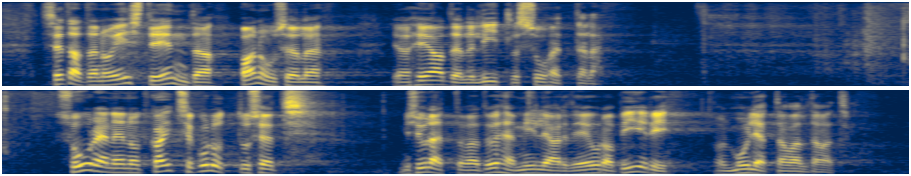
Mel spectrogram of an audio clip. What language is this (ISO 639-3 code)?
est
